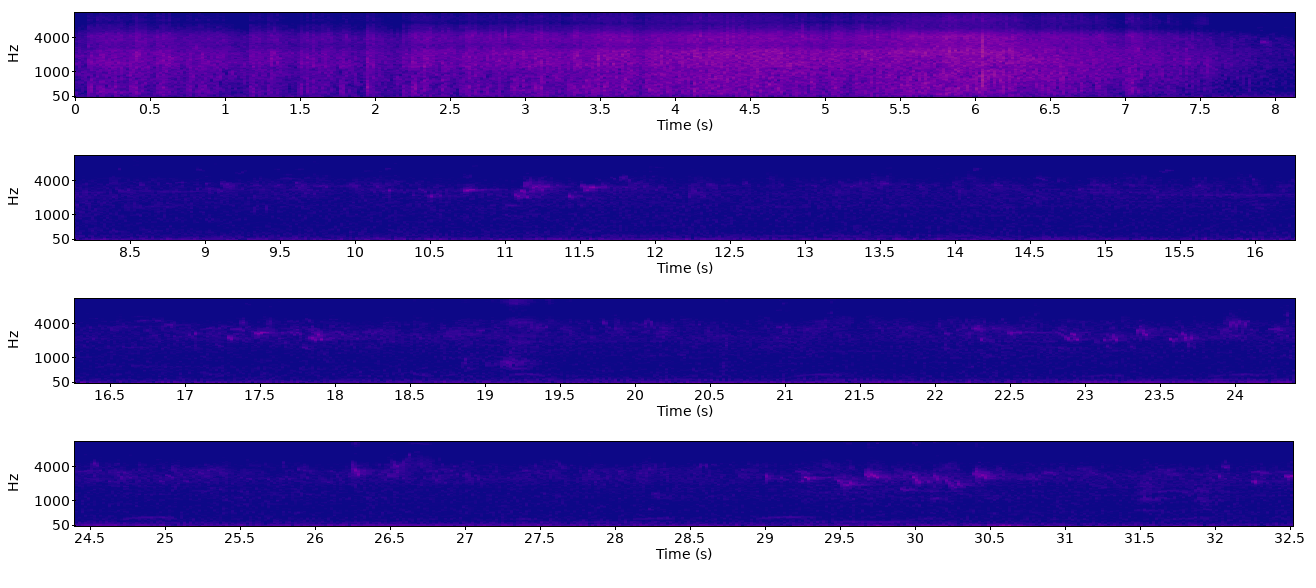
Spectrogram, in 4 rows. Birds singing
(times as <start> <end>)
7.4 32.5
